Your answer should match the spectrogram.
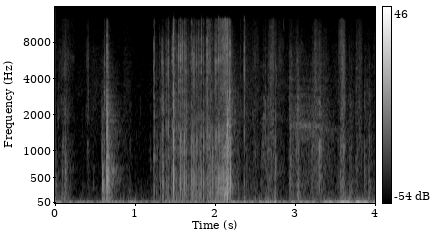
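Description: A deck of tarot cards shuffled by hand: scattered card clicks, with a dense run of rapid card flicks about a second in that lasts about a second.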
